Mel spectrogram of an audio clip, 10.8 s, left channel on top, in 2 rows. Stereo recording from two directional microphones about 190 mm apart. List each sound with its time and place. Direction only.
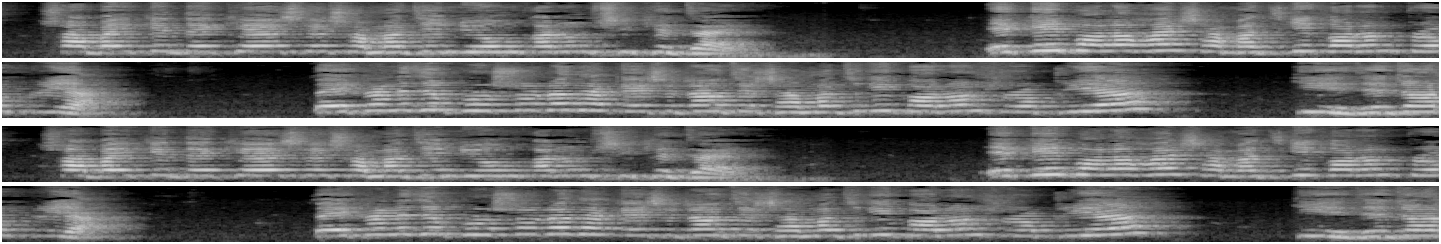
0.1 s a woman's voice: 15° left (ahead or behind)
